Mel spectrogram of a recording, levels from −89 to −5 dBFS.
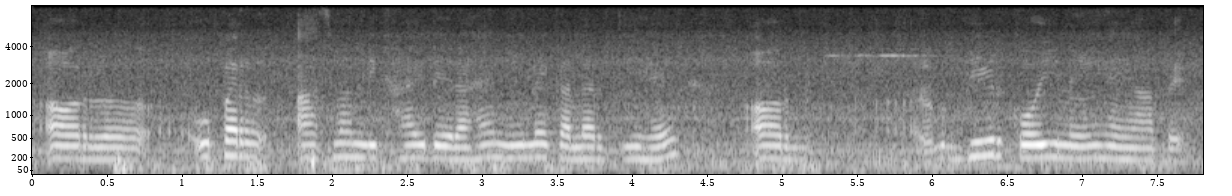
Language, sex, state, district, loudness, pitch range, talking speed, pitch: Hindi, female, Odisha, Khordha, -17 LUFS, 180-200 Hz, 145 wpm, 190 Hz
